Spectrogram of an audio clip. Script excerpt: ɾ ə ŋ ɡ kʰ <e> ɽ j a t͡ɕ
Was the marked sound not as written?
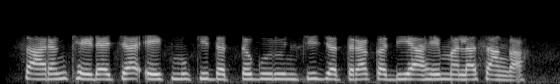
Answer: no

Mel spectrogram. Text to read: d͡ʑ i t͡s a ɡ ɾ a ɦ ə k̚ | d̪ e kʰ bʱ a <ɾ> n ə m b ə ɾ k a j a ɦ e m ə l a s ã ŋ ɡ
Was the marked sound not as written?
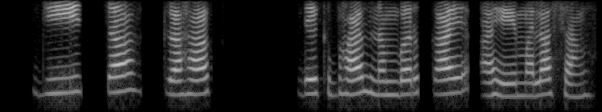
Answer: yes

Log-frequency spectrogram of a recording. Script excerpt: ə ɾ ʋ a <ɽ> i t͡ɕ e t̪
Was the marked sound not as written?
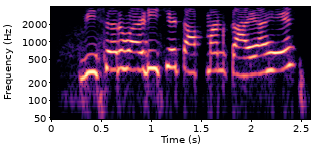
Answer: no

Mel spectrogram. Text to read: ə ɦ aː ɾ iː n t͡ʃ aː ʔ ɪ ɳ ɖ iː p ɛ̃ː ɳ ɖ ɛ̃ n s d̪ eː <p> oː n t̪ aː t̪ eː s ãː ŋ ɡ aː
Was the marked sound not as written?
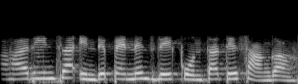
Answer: yes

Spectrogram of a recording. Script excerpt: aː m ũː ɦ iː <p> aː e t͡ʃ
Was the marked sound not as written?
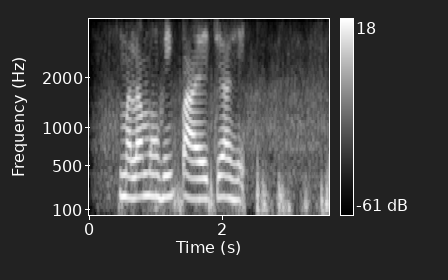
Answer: no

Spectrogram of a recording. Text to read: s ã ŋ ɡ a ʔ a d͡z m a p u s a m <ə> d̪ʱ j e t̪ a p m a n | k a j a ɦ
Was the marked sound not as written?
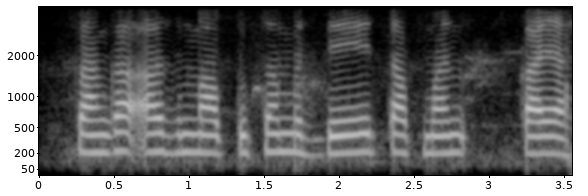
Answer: no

